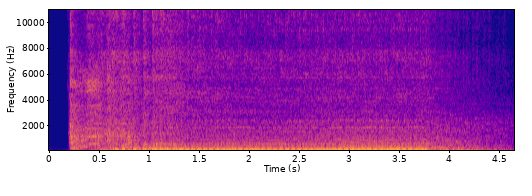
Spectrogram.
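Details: Bad Boy Revolt 48-inch mower that died and wouldn't restart, after pushing the magnet back into its cup so the sensor reads OK: cranks and catches at once, settles into a steady, even idle with no misses or knocks, then shuts off. Healthy start.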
